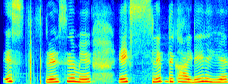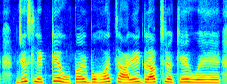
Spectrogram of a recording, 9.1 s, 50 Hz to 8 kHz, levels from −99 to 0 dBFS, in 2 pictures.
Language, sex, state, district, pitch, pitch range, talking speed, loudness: Hindi, female, Jharkhand, Garhwa, 275 Hz, 260-300 Hz, 125 wpm, -18 LUFS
